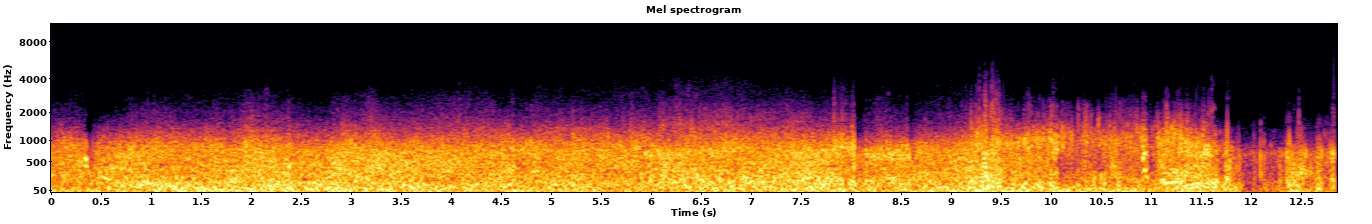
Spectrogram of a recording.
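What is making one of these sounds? A breaking wave roars and churns in whitewater close by.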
